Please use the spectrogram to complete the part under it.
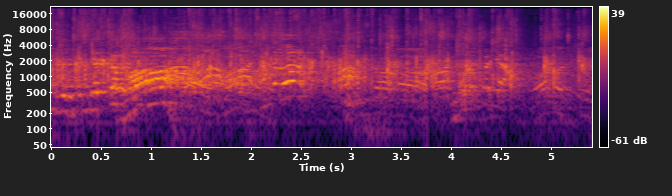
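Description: Audience applause at a Hindi comedy poetry gathering, a sustained wash of clapping that rises and fades while a voice carries on loudly over it.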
